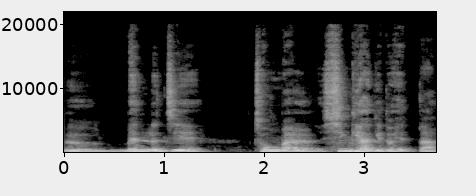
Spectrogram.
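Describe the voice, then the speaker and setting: A woman talks at a moderate pace with a dark, mellow tone and a somewhat breathy quality. Her pitch swings very widely. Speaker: diary-reading vlogger. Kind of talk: reading aloud own diary with spoken asides. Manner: hesitant, many fillers.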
